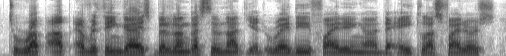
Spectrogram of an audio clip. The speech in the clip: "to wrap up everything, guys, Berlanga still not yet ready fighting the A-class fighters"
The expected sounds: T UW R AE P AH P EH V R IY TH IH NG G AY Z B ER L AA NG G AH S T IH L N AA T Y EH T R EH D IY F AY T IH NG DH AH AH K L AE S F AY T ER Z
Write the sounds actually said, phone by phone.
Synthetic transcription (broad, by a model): T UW R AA P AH P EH V R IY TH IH NG G AY S B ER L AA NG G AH S T IH L N AA T Y EH T R EH D IY F AY T IH NG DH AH AH K L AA S F AY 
